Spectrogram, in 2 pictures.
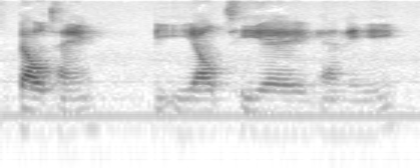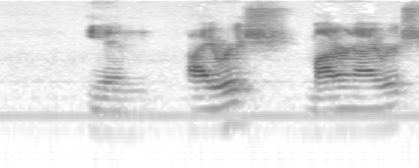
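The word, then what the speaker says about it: Beltane: Irish Modern Irish or English in English it's belting b-e-l-t-a-n-e in Irish Modern Irish you'll see um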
